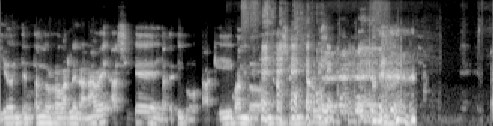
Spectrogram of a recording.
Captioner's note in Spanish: Risas viriles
